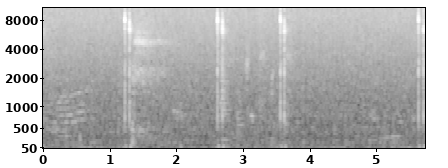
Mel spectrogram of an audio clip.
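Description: Computer mouse button clicking: four sharp single clicks, spaced a second or two apart.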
